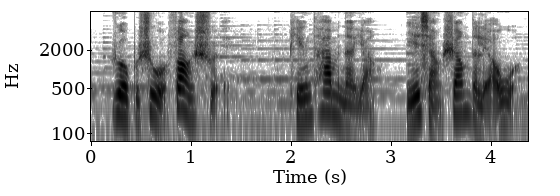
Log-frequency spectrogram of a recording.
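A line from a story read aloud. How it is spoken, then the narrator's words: Flat, indifferent. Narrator (Chinese): 他淡淡道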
